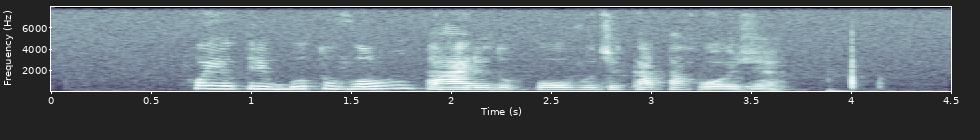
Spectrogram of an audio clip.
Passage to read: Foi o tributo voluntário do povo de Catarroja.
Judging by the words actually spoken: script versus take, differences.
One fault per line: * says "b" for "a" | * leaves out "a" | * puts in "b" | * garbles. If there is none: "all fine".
all fine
